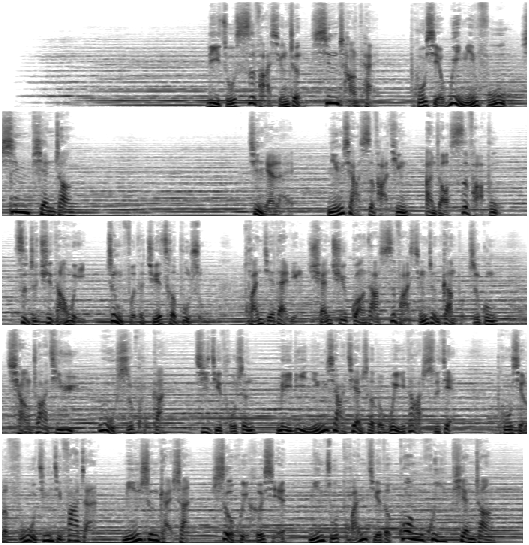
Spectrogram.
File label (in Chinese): 男, 党政专题; 司法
